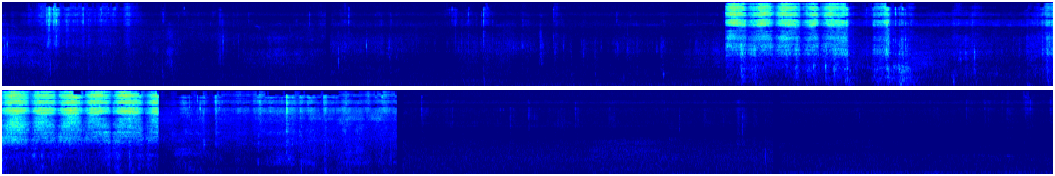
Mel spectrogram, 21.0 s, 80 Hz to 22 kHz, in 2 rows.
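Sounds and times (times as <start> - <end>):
rough rubbing strokes: 10.4 - 14.5.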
